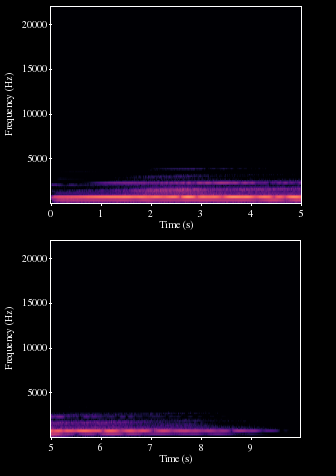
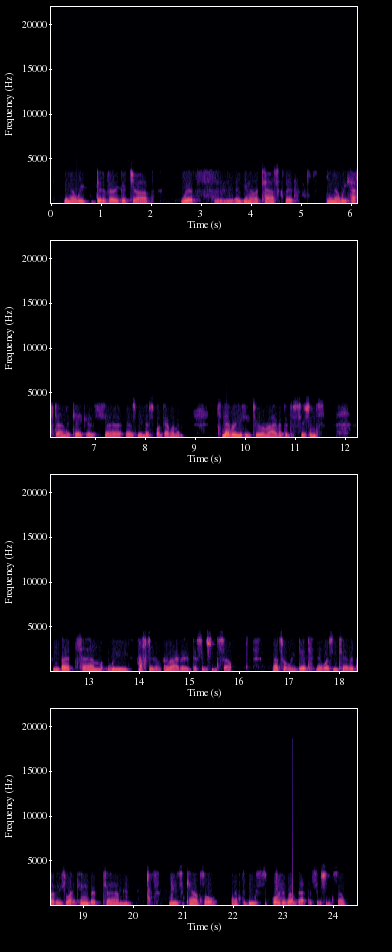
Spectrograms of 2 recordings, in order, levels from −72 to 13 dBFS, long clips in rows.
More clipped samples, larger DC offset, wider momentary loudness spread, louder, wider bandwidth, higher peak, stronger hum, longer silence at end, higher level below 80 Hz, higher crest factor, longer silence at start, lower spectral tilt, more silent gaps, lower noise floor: neither; neither; first, 18 LU vs 11 LU; first, -14 LUFS vs -24 LUFS; second, 3.1 kHz vs 4.8 kHz; about the same, -4 dBFS vs -4 dBFS; neither; first, 1.1 s vs 0.25 s; about the same, -54 dBFS vs -58 dBFS; second, 12 dB vs 22 dB; second, 0 s vs 0.25 s; about the same, -9 dB/octave vs -9 dB/octave; neither; about the same, -65 dBFS vs -62 dBFS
